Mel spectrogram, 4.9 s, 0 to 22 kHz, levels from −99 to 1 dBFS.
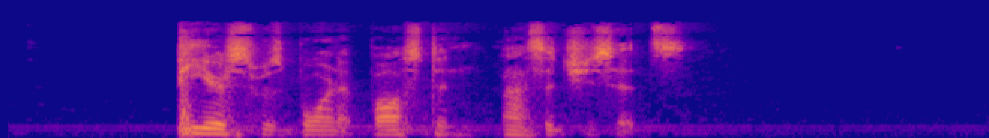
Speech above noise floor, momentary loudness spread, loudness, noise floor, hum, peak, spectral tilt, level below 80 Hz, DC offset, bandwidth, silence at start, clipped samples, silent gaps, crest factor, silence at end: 51 dB; 16 LU; -30 LUFS; -84 dBFS; none; -12 dBFS; -1.5 dB/octave; -76 dBFS; under 0.1%; 11.5 kHz; 0.9 s; under 0.1%; none; 22 dB; 1.55 s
